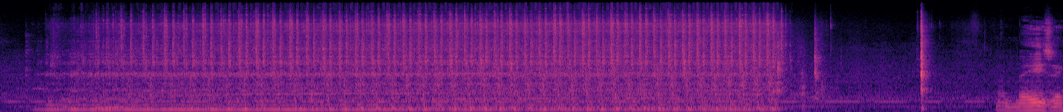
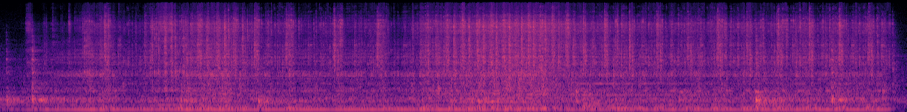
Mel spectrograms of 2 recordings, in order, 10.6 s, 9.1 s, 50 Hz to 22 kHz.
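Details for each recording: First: 1956 Atlas sewing machine with an oscillating hook, stitching 100% cotton at a shorter stitch length; fast, even, light needle clatter with no knocks or binding, running quieter than a Featherweight. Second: 1956 Atlas sewing machine with an oscillating hook; the needle clatters about four times a second over a steady low hum with a laboring note under load, the motor working hard because an underrated foot controller starves it.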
